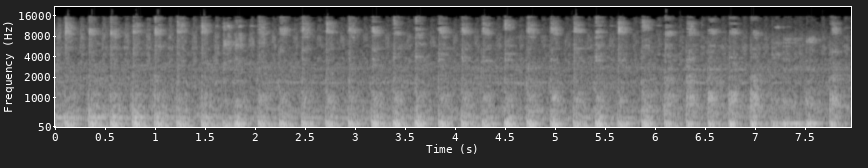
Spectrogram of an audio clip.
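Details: BSA Gold Star single cylinder on first start, cold garage, choke on, oil pump circulating: slow evenly spaced thumps, roughly three to four a second, steady with no skips, normal idle.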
